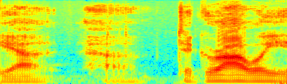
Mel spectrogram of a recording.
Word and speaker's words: DeGrawi: DeGrawi is actually the correct pronunciation. I know that because they were my neighbors in Cherville for 14 years, and it took me that long to realize how their last name was really pronounced.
